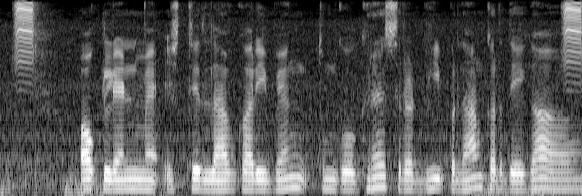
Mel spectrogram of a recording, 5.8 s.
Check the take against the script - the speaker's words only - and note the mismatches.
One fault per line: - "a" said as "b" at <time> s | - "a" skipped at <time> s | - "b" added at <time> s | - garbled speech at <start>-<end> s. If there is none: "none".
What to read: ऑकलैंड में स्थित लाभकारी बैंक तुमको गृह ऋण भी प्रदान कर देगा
none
